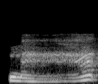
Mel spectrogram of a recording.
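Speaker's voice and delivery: ma long, sinking then climbing; dipping third tone. Shown as a demonstration. Teacher repeating the third tone, dip and rise. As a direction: drag ma down low and lift it back. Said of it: "lower it and rise it".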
